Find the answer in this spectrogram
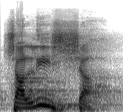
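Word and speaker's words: Shalishah: Also to Lisha, I'm going to say it right. Shalisha? Let me say it right. Shalisha.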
